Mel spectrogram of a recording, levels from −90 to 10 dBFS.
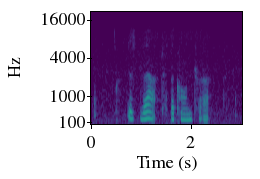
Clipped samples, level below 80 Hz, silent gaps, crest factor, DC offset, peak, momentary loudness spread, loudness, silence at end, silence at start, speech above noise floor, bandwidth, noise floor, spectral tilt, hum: under 0.1%; -80 dBFS; none; 18 dB; under 0.1%; -28 dBFS; 11 LU; -44 LUFS; 0.65 s; 0.05 s; 28 dB; 14 kHz; -70 dBFS; -7 dB/octave; none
